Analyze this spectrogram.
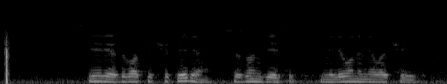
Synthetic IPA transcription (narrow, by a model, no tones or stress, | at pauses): sʲeɾʲɪjəd̪vat̪sɨt̚ʲt͡ɕɪt̪ɨɾʲɪsʲɪzo̞ndʲesʲɪtʲmʲɪlʲɪo̞nəmʲɪlˠɐt͡ɕej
